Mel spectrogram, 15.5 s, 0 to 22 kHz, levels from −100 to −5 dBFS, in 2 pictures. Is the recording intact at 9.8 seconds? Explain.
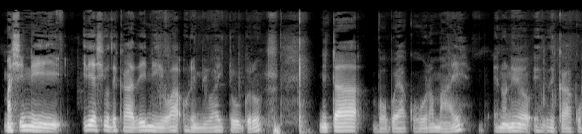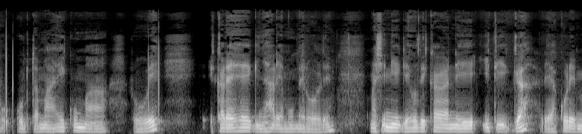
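No. A loud pop, actually a pair of pops, sits between 9.73 and 9.89 s, peaking roughly 10 dB above the speech. The likely cause is a sudden voltage step or pulse, such as from a plug, a switch, static discharge or a driver glitch, entering the signal path, with the following circuitry shaping each spike into a brief thump. The speech continues underneath, but two sharp, percussive knocks land on top of it in quick succession.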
